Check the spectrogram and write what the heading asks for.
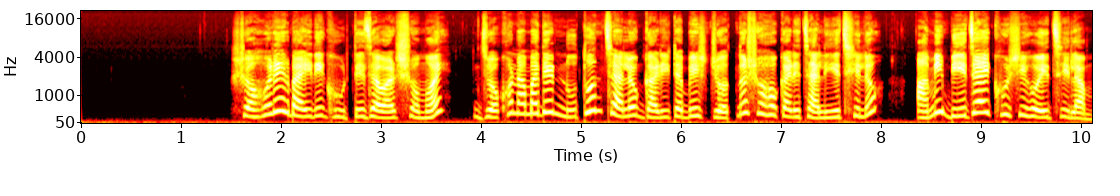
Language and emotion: Bengali, happy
